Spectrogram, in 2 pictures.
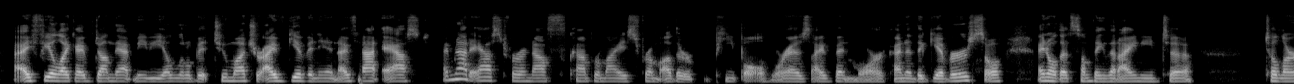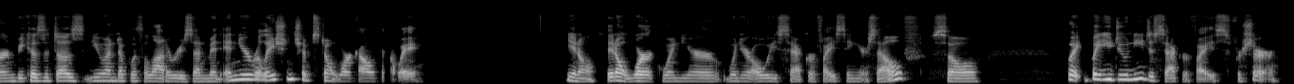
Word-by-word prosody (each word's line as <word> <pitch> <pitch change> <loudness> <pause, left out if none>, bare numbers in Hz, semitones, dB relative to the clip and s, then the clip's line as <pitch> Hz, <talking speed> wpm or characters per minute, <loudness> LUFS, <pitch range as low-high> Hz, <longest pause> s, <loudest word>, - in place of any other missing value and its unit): I 155 - +6
feel 170 +2 +3
like 155 -1 +4
I've 145 0 +1
done 145 -1 +1
that 150 0 -1
maybe 145 -1 -5
a 140 - -1
little 145 0 -6
bit - - -3
too 165 - -4
much, 160 0 0
or - - +2
I've 155 0 +4
given 155 -2 0
in, 145 0 -6
I've 150 +1 -1
not 155 0 +4
asked 150 0 -1
I've 200 - -5
not 245 0 +2
asked 175 0 -2
for 155 -1 -4
enough 145 -1 -6
compromise 145 -2 -5
from 145 -2 -6
other 135 -4 -2 0.2
people, - - -5
whereas 135 0 -2
I've 140 0 -3
been 145 - -2
more 70 0 -4
kinda 140 0 -2
the 135 - -1
giver, 155 +6 +2
so 155 -4 0 0.3
I 165 - +4
know 160 -2 +4
that's 145 -1 +1
something 145 -2 -3
that 145 - 0
I 145 - +2
need 140 -1 -8
to 75 +1 -1 0.7
to 155 - +2
learn 145 0 +1
because 155 +2 +2
it 160 - -3
does 165 -1 +2
you 165 +1 -2
end 165 -1 0
up 160 - -4
with 150 -1 -4
a - - -1
lotta 145 -1 +2
resentment, 140 0 -2
and 200 +4 +3
your 230 0 +7
relationships 235 +3 +2
don't 175 - -1
work 145 0 -1
out 145 0 +1
that - - -10
way. - - 0 1.4
You - - +3
know, 75 - -1
they 175 - +5
don't 170 -6 +5
work 150 -1 +4
when 145 0 -4
you're 145 -1 -2
when 150 0 -5
you're 145 -1 -2
always 145 0 -2
sacrificing 70 -1 -4
yourself, - - +1
so 140 -1 +1 0.9
but - - +6
but 245 -2 +6
you 235 0 +8
do 225 0 +3
need 250 +3 +5
to 185 - 0
sacrifice, 175 - -2
for - - -10
sure. - - -1
150 Hz, 200 wpm, -25 LUFS, 145-160 Hz, 1.4 s, you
